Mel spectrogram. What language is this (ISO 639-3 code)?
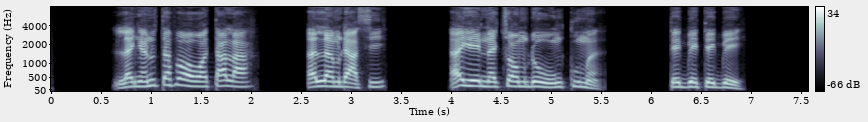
ewe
